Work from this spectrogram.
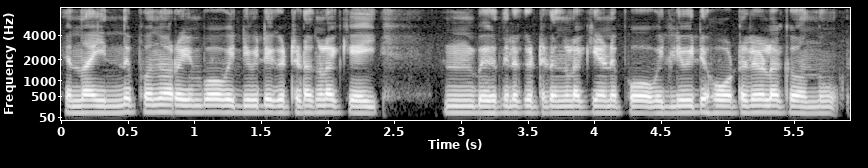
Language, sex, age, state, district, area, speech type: Malayalam, male, 30-45, Kerala, Wayanad, rural, spontaneous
